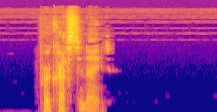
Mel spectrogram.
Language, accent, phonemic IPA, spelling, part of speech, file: English, Australia, /pɹəˈkɹæs.tɪ.næɪt/, procrastinate, verb, En-au-procrastinate.ogg
- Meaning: 1. To delay taking action; to wait until later 2. To put off; to delay (something)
